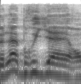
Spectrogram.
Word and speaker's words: La Bruguière: Ça s'écrit La Bruguière, mais ici on dit plutôt La Bruyère.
